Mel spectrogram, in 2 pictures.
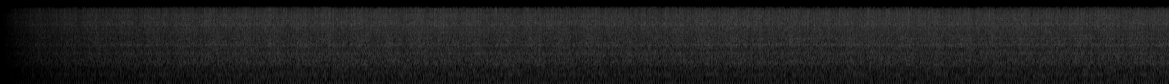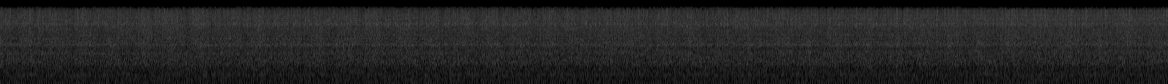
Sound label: industrial air conditioner; silknoise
